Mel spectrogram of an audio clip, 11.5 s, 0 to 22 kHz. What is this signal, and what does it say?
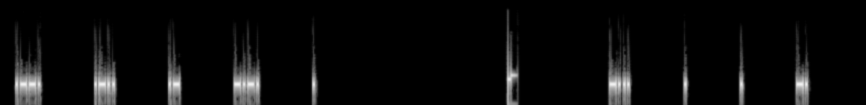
Morse code, heard as a keyed tone, about 42 wpm, spaced as for 11 wpm, 700 Hz. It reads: PLACE BEEN
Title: 8x Character Spacing - Top 200 Words - 40wpm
